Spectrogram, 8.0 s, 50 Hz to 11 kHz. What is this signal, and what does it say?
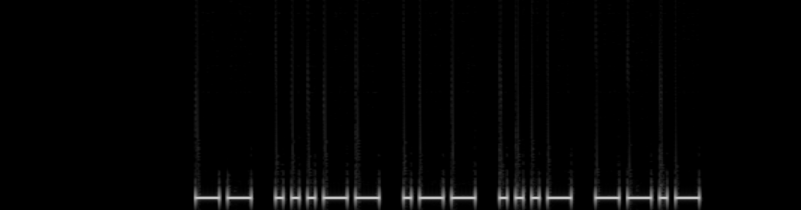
Morse code, heard as a keyed tone, about 15 wpm, 700 Hz. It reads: M3WVQ
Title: DXCC-100 Call Signs - 5 Characters - Repeated 2x - 15wpm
